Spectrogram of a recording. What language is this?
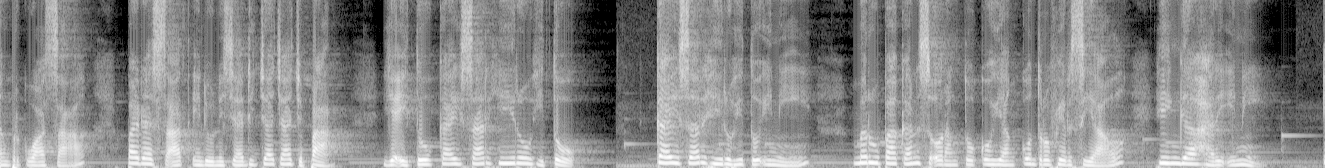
Indonesian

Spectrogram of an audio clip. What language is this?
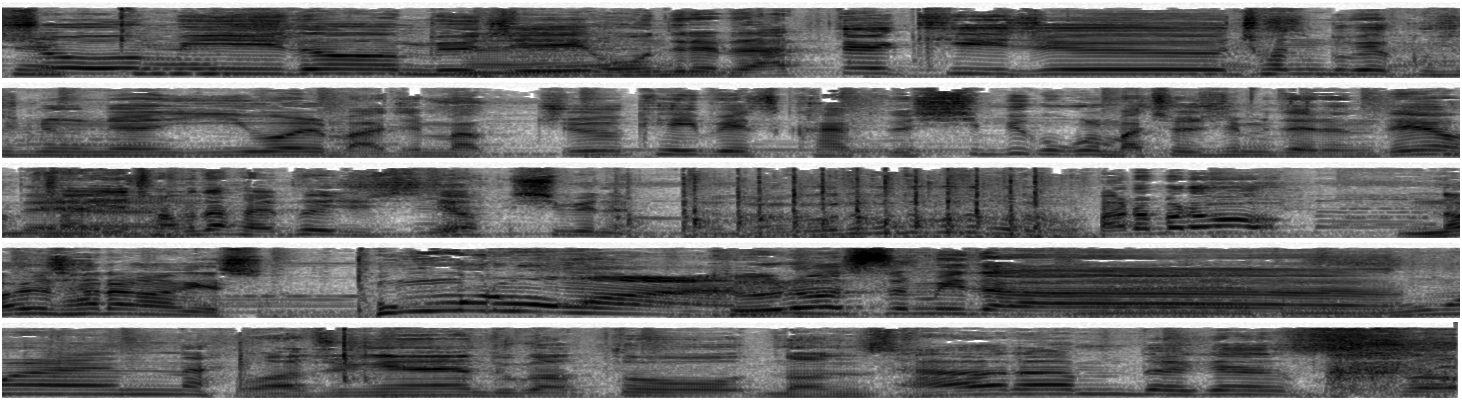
Korean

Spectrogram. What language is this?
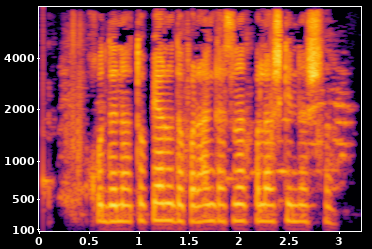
Pashto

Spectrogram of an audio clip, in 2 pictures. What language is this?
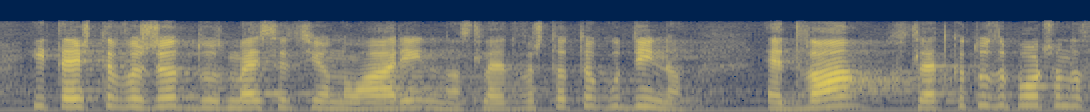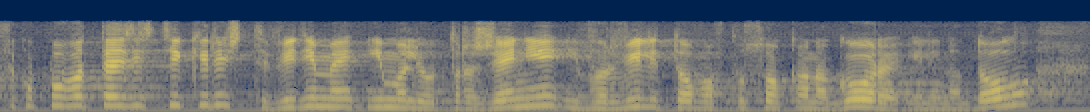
Bulgarian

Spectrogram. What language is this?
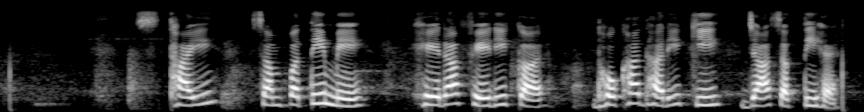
Hindi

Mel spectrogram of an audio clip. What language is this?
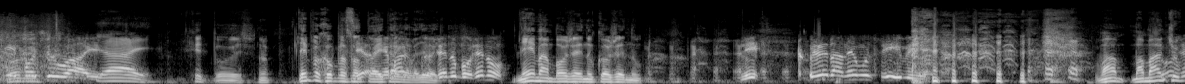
Slovak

